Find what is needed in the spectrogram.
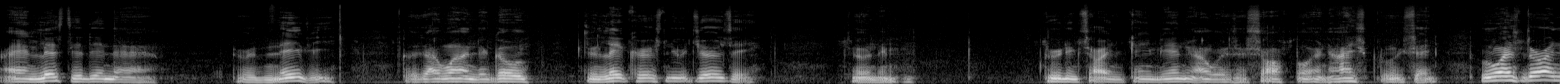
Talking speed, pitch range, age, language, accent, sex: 130 wpm, 125-160 Hz, 60-79, English, American, male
